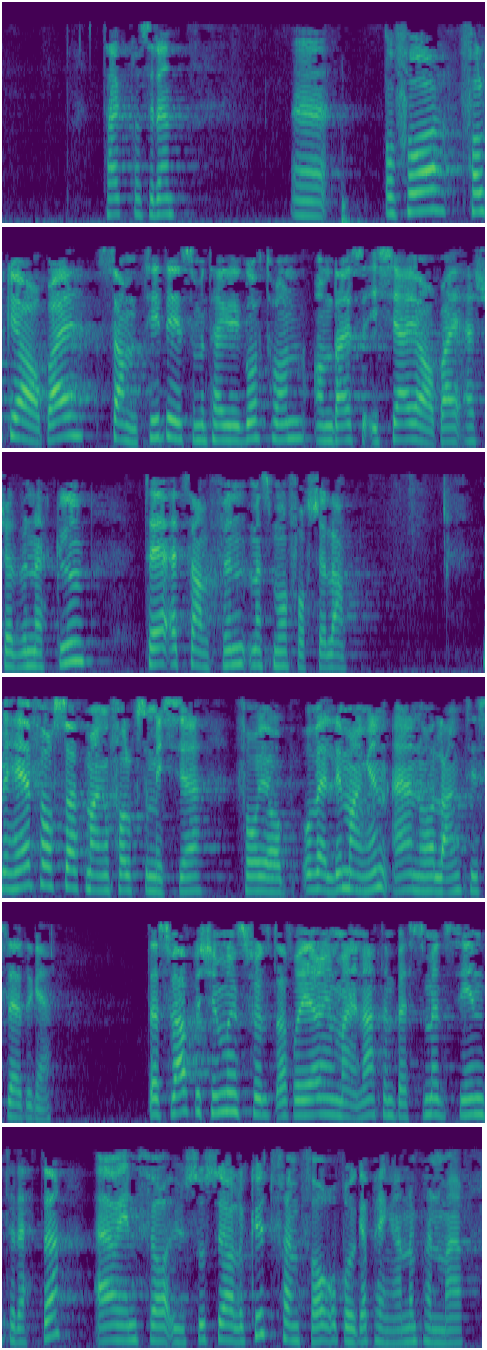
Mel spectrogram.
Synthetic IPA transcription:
t̪ʰːɑkpʰʁɛsɪd̪ɛnt̪ | ɔfoːfɔlkɪɑʁbæɪsɑmt̪ʰiːd̪ɪsɔmɛt̪ʰɑːɡəɡɔt̪hɔnːʔɔmd̪æɪsɔʔɪçːəæʁɪɑʁbæɪʔæʃœlʋənœkln | t̪ʰɪlɛt̪sɑmfʉnmɛsmoːfɔʁʃɛlə | mɛɦɛfɔʁt̪sɑt̪mɑŋːəfɔlksɔmɪçːəfoːʁjɔbɔʋɛld̪ɪmɑŋːənæʁnoːlɑŋt̪ʰiːd̪sleːd̪ɪɡə | d̪̥ɛæʁsʋæːʁt̪̚bəçʏmʁɪŋsfʉlt̪ɑt̪ʁɛjeːʁɪŋənmæɪnəʁɑt̪̚d̪ɛnbɛst̪əmɛd̪ɪsiːnn̩t̪ʰɪld̪ɛt̪ːəʔæʁɔɪnføːʁɑʔʉːsʊsɪɑːlɑkʰʉt̪ːfʁɛmfɔʁɔbʁʉːkɑpʰɛŋːɑnəpʰɔɛnmæɪʁ

